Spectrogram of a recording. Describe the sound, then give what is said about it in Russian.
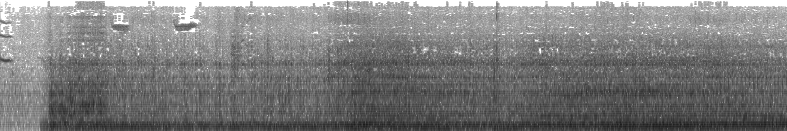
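A small motorboat engine on the sea starts up after a brief moment of quiet and keeps droning steadily, a loud, rough mechanical rumble with no voices. “Хотя вообще-то у нас мотор”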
